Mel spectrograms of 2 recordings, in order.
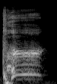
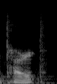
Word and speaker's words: Peart: I remember Peart. Neil. Oh, come on. That's not actually how it's pronounced. Peart.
